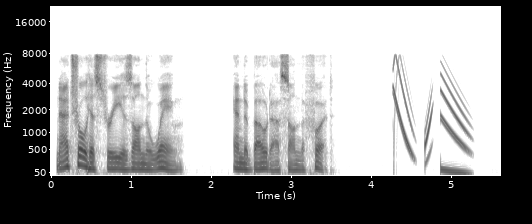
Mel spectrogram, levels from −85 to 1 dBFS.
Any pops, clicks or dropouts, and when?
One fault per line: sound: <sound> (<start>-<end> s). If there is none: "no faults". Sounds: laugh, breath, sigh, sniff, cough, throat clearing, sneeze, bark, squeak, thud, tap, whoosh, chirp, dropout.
sound: chirp (4.3-5.3 s)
